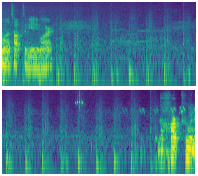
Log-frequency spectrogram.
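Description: Footsteps tap steadily on hard ground.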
